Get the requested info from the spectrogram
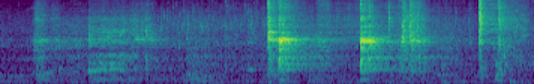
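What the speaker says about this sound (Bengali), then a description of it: "আমি এবার একবার চাপাটা খুলে দেখি" A lid is lifted off a pot of fish-head and khero curry, with metallic clinks and scrapes of cookware followed by bubbling, close and fairly loud with no talking.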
